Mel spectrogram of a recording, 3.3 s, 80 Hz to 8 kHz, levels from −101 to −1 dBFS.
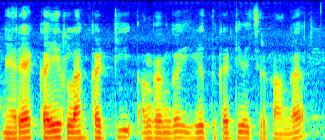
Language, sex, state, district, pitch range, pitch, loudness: Tamil, male, Tamil Nadu, Namakkal, 120-130 Hz, 125 Hz, -19 LUFS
